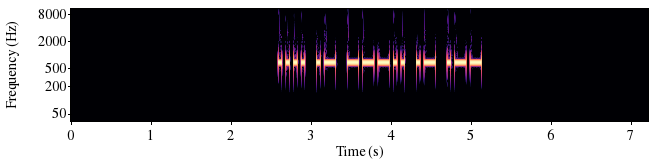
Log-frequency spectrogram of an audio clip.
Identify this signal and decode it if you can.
Morse code, heard as a keyed tone, about 25 wpm, 700 Hz. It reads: HA8AW
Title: DXCC-100 Call Signs - 5 Characters - Repeated 3x - 25wpm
